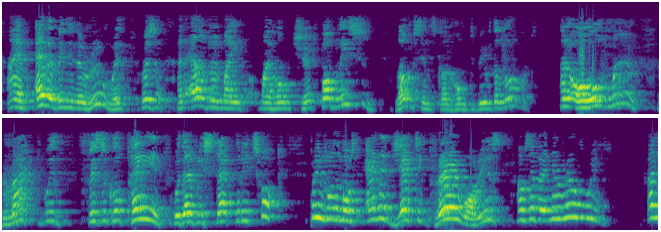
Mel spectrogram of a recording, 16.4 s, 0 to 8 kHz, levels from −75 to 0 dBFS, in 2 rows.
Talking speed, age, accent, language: 210 wpm, 40-59, British, English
